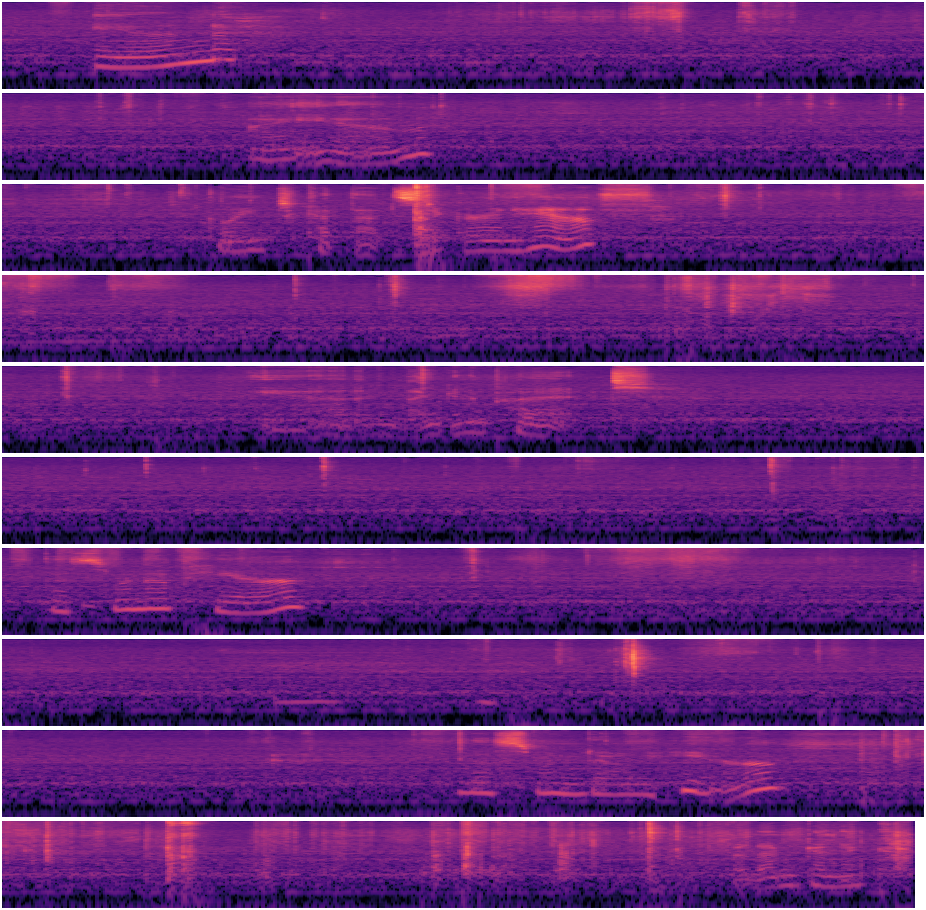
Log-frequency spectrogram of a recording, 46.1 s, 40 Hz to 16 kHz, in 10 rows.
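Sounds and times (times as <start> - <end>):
paper rustling: 17.2 - 18.0, 41.2 - 45.2.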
